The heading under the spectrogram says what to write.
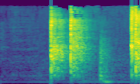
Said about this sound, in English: You're clapping too loud. See, it's peaking. Do it. Yeah, soft clap. Softer. Softer.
